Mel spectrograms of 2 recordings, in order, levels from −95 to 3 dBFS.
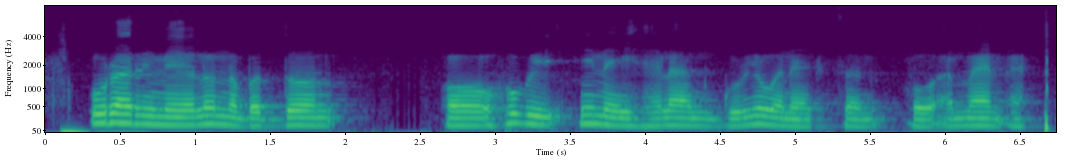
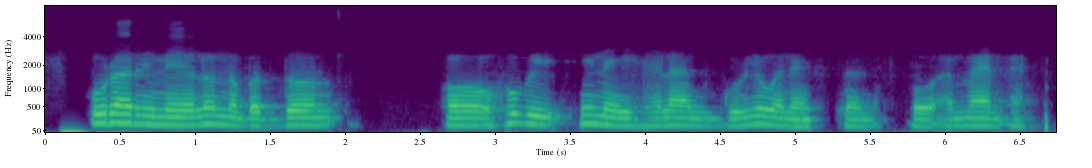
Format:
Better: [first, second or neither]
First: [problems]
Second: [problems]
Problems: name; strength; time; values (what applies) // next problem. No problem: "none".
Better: first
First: none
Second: noise reduction (neural mask model Resemble Enhance denoiser)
